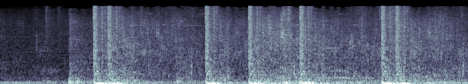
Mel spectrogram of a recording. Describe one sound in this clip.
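A gun fires loud single shots.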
